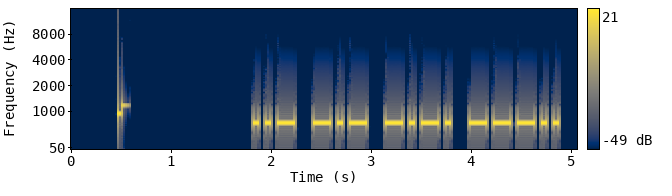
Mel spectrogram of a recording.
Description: Morse code, heard as a keyed tone, about 20 wpm, 700 Hz. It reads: UKC8
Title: Four Letter-Number Combinations - 20wpm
